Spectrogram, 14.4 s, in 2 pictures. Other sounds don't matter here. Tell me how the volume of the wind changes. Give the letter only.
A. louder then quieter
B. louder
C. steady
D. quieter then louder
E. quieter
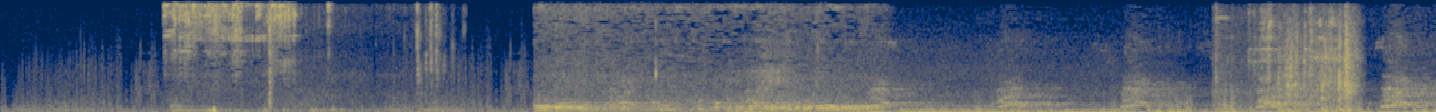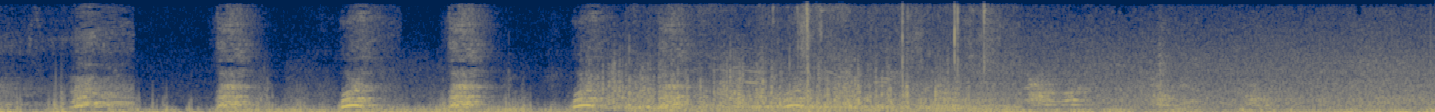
B.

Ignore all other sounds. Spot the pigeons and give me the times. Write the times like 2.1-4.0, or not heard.
2.6-4.5, 10.3-12.3.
